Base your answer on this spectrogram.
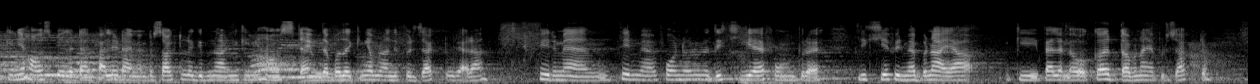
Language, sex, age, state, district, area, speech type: Dogri, female, 18-30, Jammu and Kashmir, Kathua, rural, spontaneous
